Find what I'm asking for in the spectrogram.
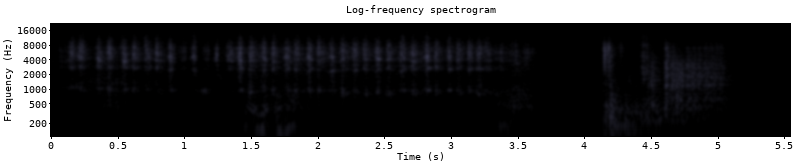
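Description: Twelve dice rattle and clatter together for several seconds in a rapid, loud shaking rhythm, then break off, followed by a second short burst of tumbling clicks.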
